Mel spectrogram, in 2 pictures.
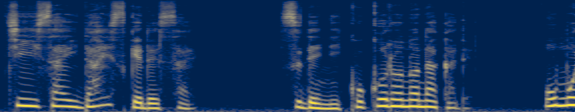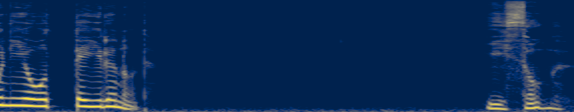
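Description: Female audiobook narrator: medium pitch, composed literary storytelling, careful pacing, very dry sound. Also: animated, normal speed, dark tone, no room sound. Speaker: narrator reading aloud.

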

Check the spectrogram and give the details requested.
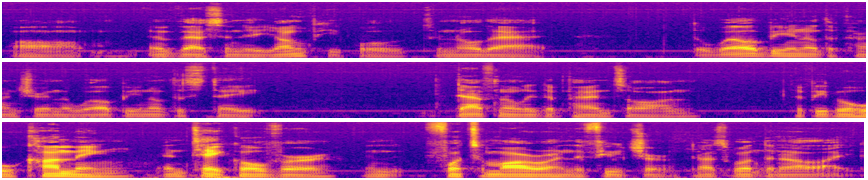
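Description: A young man with a very deep voice shares his views in casual chat. He is earnest and often restarts, stacking repeated words as he pushes a point. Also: flat delivery, brisk, a little mellow. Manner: earnest, stumbling restarts when worked up.

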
